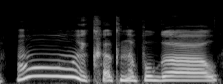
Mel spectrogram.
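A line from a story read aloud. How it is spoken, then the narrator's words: Man's amused grunt. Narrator (Russian): хмыкнул мужчина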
